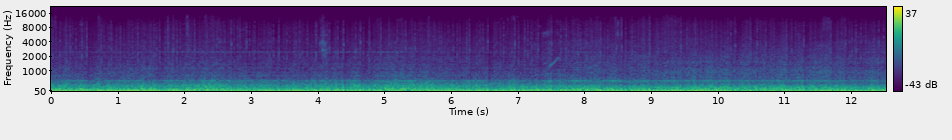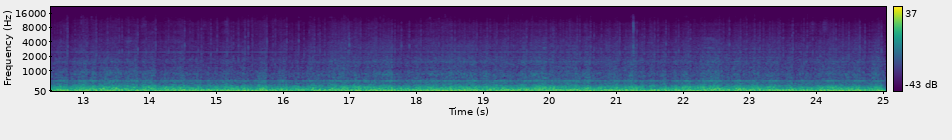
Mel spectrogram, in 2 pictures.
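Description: A jet airliner's engines roar steadily inside the cabin.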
